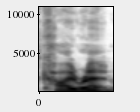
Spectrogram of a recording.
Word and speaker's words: Kai Ren: You said it's Kai Ren, rhymes with siren.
